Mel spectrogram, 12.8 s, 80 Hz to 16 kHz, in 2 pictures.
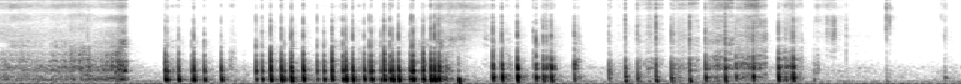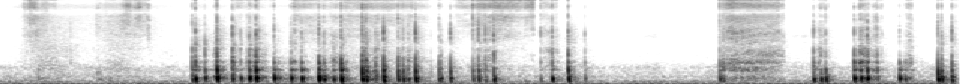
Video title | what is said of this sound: ASMR Book Tapping & Scratching, 2025 Book of the Month Rankings *tingles* *lofi* *whisper* *soft-so | they're all hard cover. So, fun to tap and scratch on.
